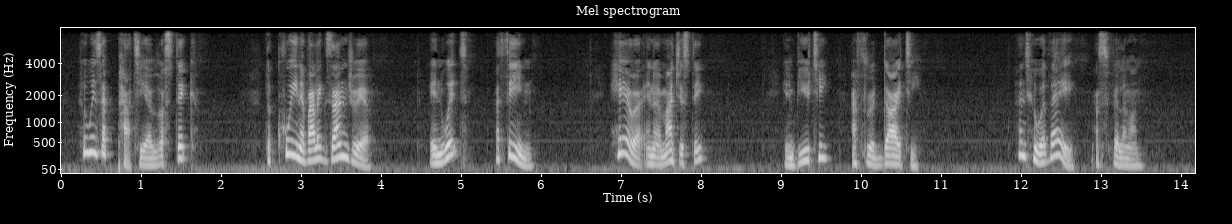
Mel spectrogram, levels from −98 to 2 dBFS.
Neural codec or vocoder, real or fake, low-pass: none; real; 7.2 kHz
